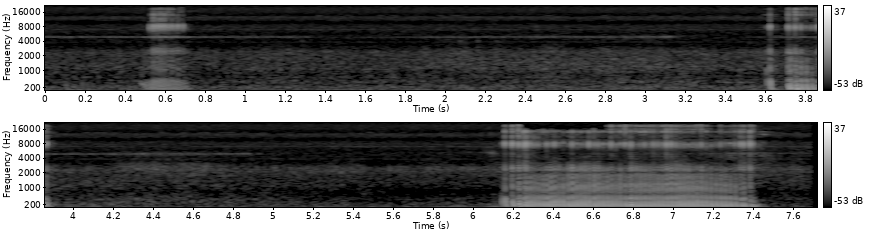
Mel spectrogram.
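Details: Brown tabby house cat snoring in its sleep: a short soft snort, then a brief rasp, then a longer, louder, grating snore lasting about a second, with near-silence between breaths.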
